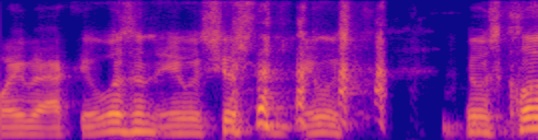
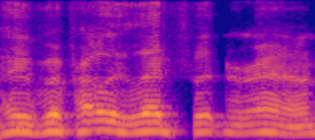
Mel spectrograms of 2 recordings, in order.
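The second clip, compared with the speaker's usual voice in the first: mock-sarcastic tone, higher pitched; 3 semitones higher than usual. Speaker retells what he said to them, retelling a sarcastic remark. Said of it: "he's sarcastic like that".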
